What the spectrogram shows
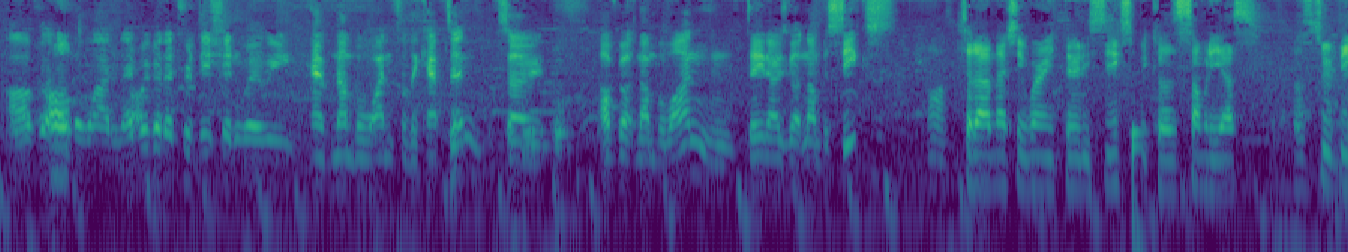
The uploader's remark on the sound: On Location Live at Nations Footy Cup 2021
